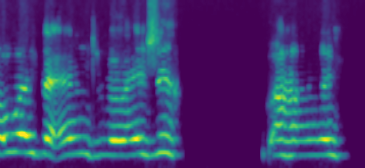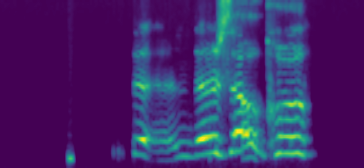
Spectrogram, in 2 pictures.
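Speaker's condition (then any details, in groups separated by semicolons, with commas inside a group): Cerebral palsy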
